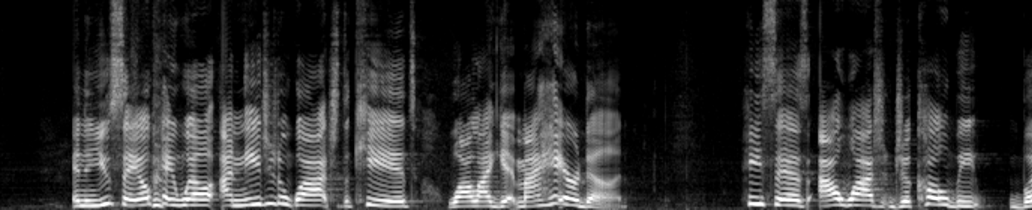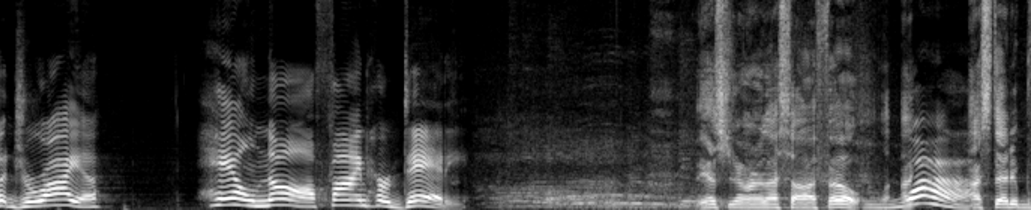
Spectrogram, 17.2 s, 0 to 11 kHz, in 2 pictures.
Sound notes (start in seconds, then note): 10.9 audience gasps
